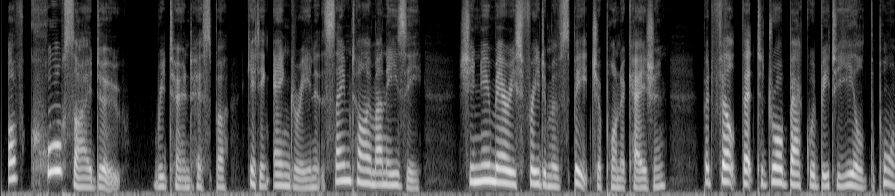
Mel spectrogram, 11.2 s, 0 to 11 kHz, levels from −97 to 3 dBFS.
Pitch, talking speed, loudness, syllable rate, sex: 190 Hz, 180 wpm, -20 LUFS, 4.9 syllables/s, female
